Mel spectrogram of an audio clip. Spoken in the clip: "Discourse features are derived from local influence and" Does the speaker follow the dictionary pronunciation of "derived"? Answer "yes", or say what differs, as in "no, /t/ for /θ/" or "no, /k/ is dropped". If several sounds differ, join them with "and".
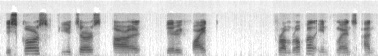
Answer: no, /v/ is dropped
